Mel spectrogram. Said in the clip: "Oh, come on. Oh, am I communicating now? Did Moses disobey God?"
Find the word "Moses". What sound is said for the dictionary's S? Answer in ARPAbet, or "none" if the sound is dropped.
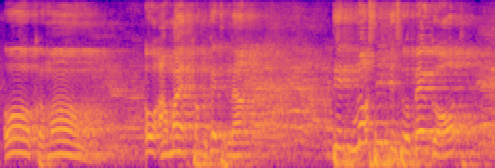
none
